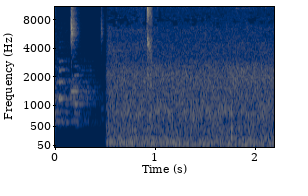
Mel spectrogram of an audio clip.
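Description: The last of a hip-hop intro beat fades out, and about half a second in a steady low outdoor rumble starts: background noise picked up by a handheld phone microphone outdoors.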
